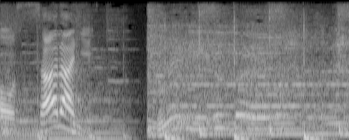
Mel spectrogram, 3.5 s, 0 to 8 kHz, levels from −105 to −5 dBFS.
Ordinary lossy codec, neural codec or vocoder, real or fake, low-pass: none; none; real; 7.2 kHz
